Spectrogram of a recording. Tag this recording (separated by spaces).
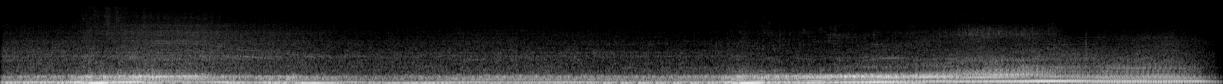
mkh60 car GT500 starting engine passing-by mustang stopping fast drive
